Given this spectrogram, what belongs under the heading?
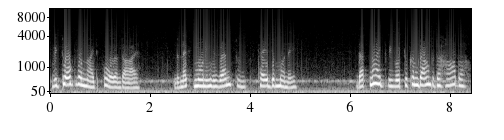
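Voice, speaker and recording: A haunted refugee wife played by a woman tells of her ordeal. Her phrasing has foreign word order, and the grief sits in every pause. It is vintage radio drama, narrow and tinny with a light layer of noise. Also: medium pitch, lightly acted. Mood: troubled. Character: distraught refugee wife haunted by a smuggler's crime. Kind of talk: old radio drama acting.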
